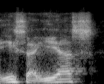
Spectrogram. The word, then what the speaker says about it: Isaias: I mean, Isaias.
